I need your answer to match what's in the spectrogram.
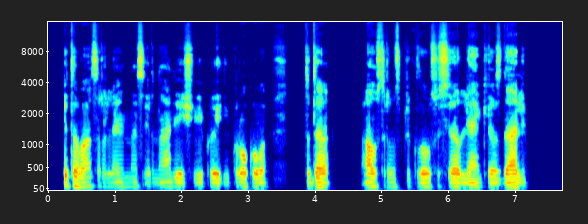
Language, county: Lithuanian, Kaunas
